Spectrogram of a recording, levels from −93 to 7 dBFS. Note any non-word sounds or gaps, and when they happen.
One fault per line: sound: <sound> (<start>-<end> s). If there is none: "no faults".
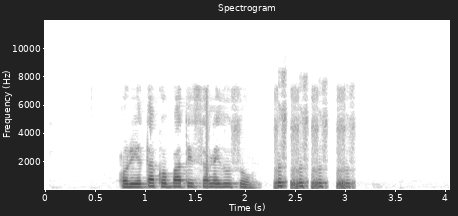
sound: laugh (2.3-3.1 s)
